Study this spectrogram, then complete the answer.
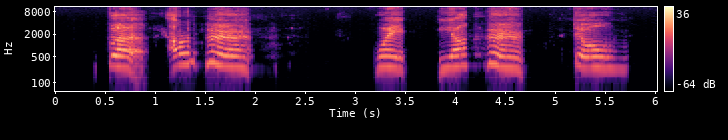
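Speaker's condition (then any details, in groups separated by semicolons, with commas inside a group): Cerebral palsy; no speech at 2.5 years, skipped babbling, speech therapy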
